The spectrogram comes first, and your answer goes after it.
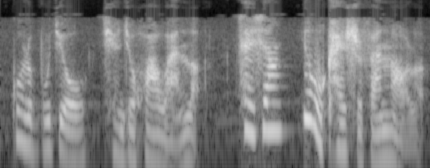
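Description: A woman telling a folktale in scripted narration, expressive and lively. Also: medium pitch, slight background noise. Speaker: storyteller. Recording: muffled lo-fi recording, soft music.

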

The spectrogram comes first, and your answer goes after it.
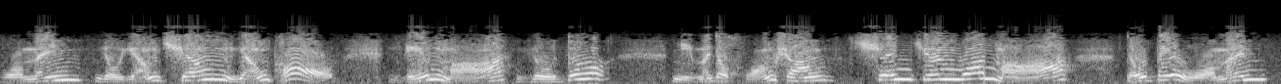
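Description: A man's voice: on the high side, very animated, drawn-out words, dull audio, voice pushed up, full character voice. A man voicing an arrogant foreign invader with a boastful, sneering manner, on a noisy old radio recording.

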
